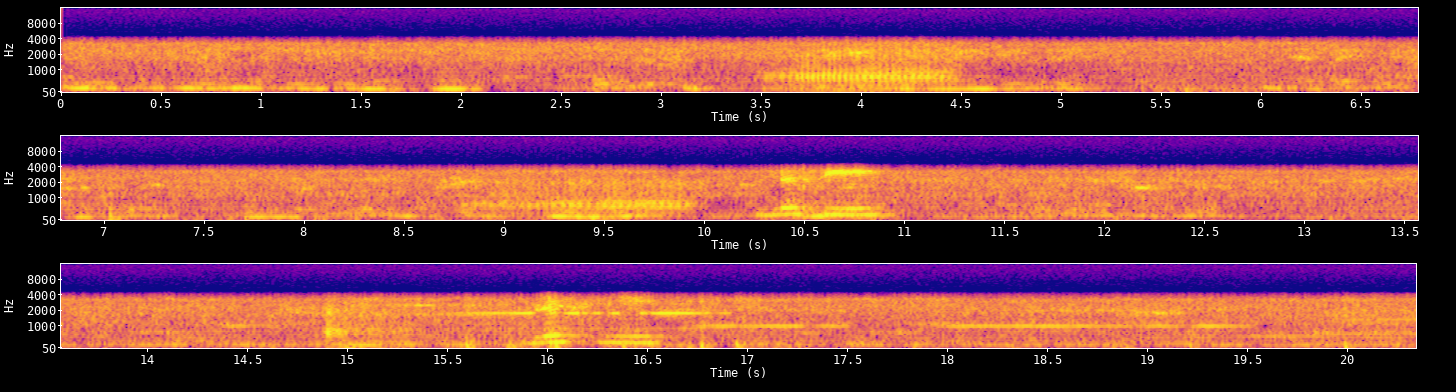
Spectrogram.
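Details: Female pet dog, whose snoring is louder than a man's: two rough snoring breaths, then quieter breathing and faint room noise; snoring in a sleeping dog.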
